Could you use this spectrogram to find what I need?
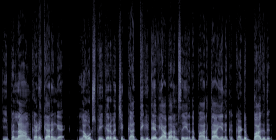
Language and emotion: Tamil, angry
